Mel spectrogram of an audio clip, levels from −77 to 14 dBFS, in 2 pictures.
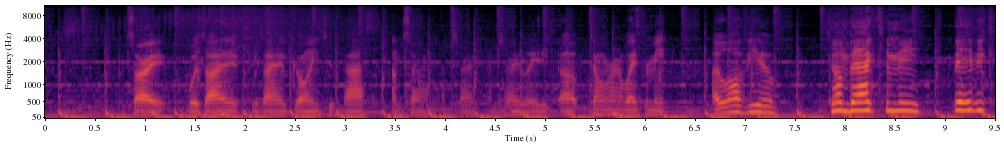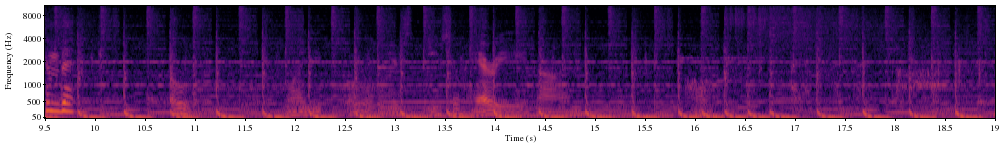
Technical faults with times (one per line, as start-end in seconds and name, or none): none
